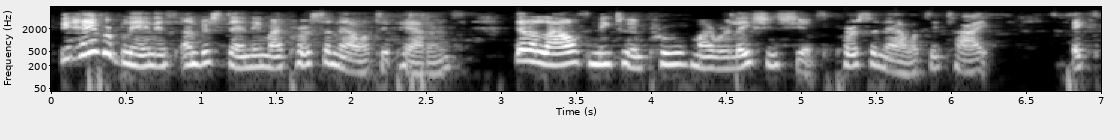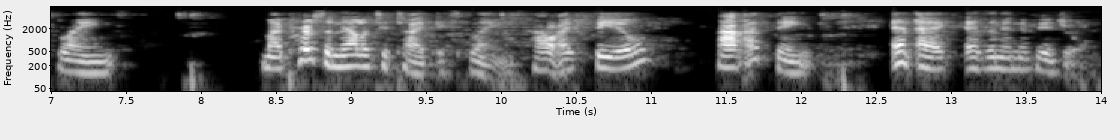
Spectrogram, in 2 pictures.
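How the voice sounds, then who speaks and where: A woman giving a prepared student presentation, reading from notes with deliberate, emphatic phrasing and halting repeats. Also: lowish voice, very animated, breathy edge. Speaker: student presenting a class project. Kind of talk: prepared speech, read from notes. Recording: dull, muffled lo-fi sound.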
